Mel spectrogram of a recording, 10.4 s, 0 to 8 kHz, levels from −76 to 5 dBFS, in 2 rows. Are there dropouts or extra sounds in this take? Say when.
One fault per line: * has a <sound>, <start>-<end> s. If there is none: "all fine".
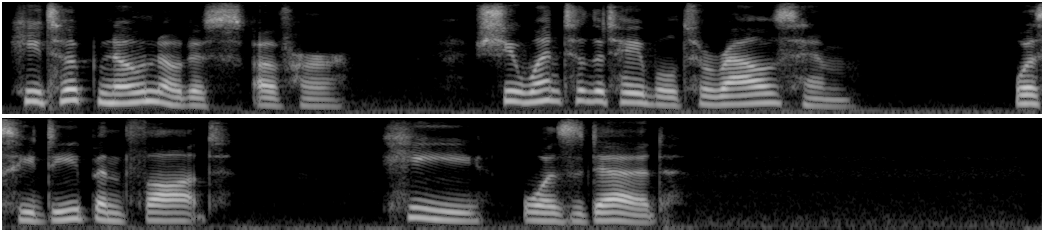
all fine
